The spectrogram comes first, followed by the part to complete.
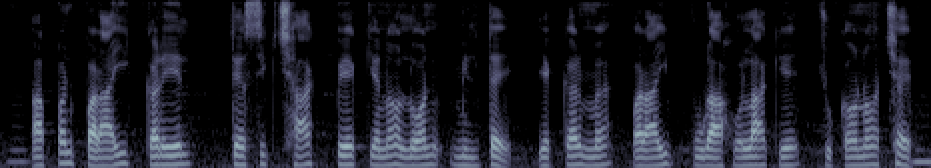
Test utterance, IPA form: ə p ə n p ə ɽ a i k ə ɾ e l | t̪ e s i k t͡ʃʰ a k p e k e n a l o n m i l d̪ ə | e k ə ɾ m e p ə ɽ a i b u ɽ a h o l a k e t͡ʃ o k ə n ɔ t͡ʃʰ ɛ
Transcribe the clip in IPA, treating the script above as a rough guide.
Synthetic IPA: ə p ə n p ə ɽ a i k ə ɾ e l | t̪ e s i k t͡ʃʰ a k p e k e n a l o n m i l t̪ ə | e k ə ɾ m e p ə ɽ a i p u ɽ a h o l a k e t͡ʃ u k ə n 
